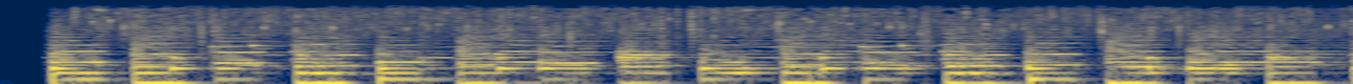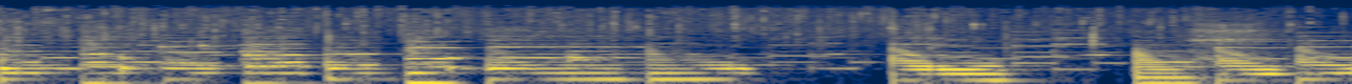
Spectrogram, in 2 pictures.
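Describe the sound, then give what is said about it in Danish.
Large pieces of thick, fatty bacon sizzle and crackle loudly in a frying pan, a dense, steady hiss with constant popping that carries on without a break from start to finish. “Og det er store stykker tyk, øh, hvad hedder det, øh, bacon, som man får, altså fra slaget på grisen.”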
